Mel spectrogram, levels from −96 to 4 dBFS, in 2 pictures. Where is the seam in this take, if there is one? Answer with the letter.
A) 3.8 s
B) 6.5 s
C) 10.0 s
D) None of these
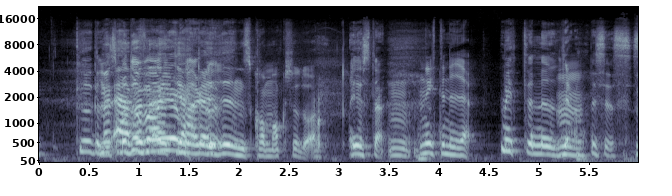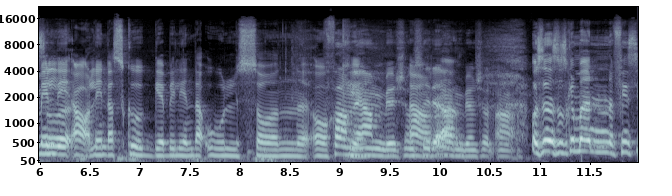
D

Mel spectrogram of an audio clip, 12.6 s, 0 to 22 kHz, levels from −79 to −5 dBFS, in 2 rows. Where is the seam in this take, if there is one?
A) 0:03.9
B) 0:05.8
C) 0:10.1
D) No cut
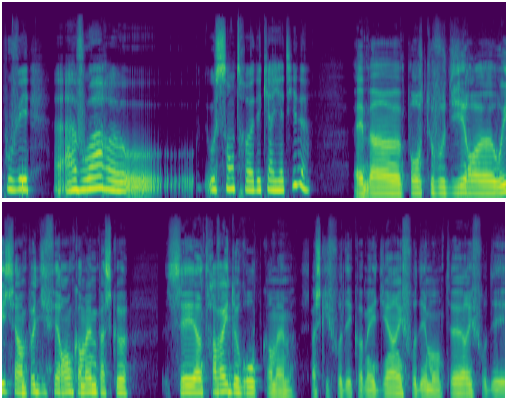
C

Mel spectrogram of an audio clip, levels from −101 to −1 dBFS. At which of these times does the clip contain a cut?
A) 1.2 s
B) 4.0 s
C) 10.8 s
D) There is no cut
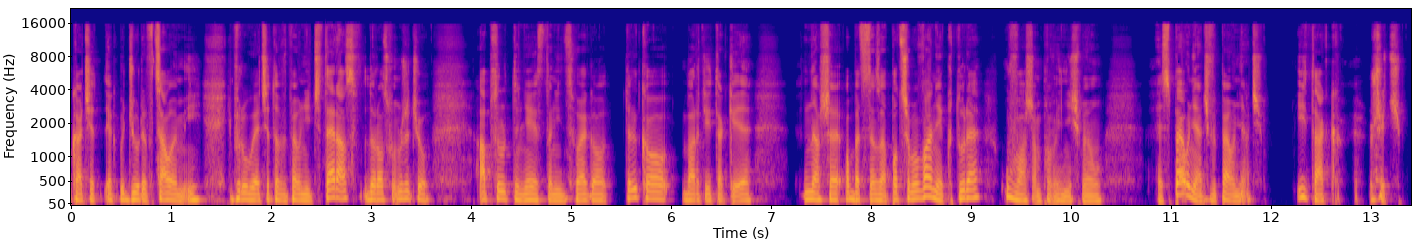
D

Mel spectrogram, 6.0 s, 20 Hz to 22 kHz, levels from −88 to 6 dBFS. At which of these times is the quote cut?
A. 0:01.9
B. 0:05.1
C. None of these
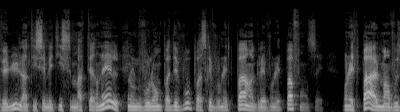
A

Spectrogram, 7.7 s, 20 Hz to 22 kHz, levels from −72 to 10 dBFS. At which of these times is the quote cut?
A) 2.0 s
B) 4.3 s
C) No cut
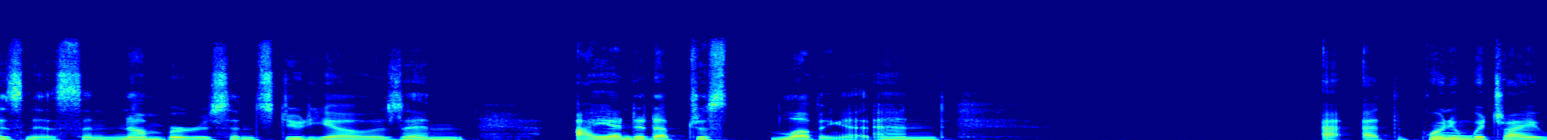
B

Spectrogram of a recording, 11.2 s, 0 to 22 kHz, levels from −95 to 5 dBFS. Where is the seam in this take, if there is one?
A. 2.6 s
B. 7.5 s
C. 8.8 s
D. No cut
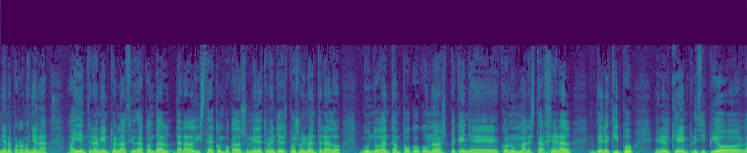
C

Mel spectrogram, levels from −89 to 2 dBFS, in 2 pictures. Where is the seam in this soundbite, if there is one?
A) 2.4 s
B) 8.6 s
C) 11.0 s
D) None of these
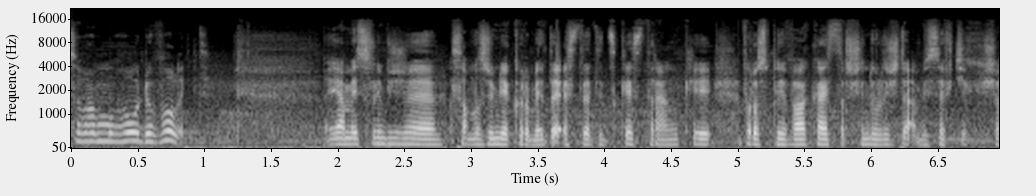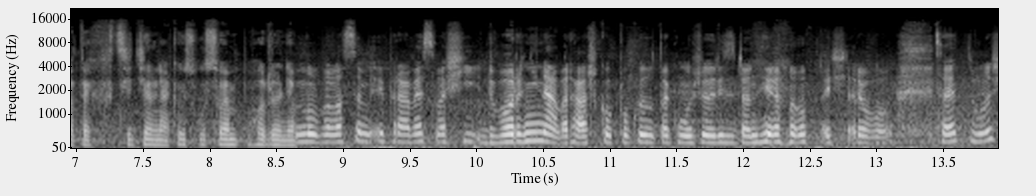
B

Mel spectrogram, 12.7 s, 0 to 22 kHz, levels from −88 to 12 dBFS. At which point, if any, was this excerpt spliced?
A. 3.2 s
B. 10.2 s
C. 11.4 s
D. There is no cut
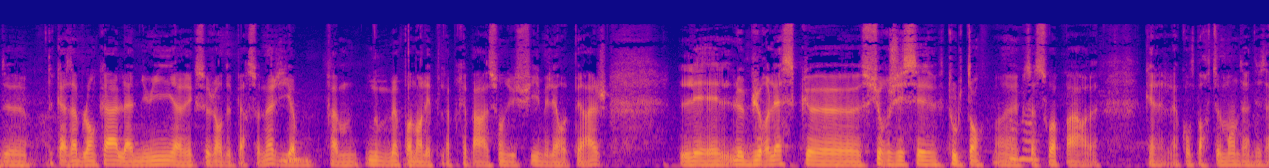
A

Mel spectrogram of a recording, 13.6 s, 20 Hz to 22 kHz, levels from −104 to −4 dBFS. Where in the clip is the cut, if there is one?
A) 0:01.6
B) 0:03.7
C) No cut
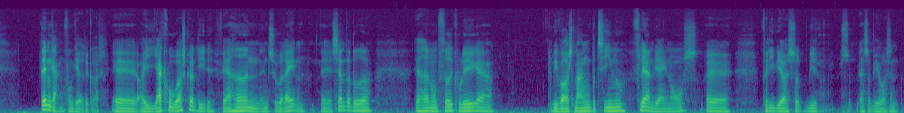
A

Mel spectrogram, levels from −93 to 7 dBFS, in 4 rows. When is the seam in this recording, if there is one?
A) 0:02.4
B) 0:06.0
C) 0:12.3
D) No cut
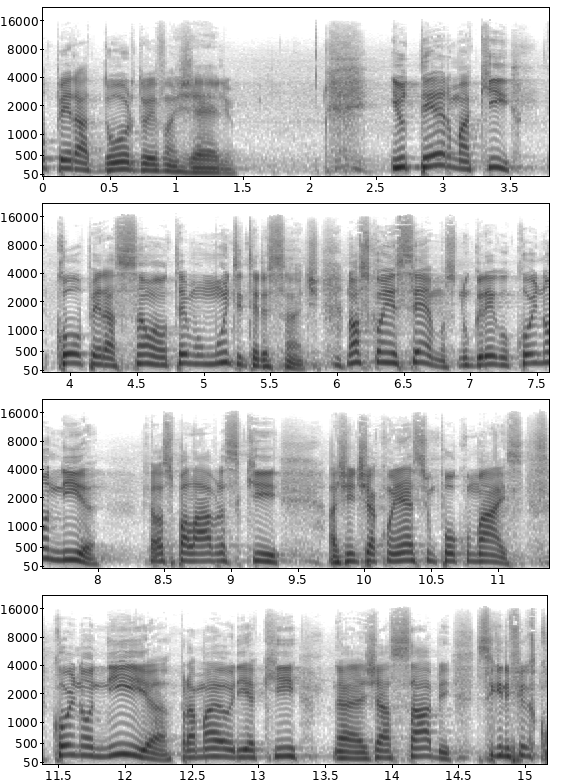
D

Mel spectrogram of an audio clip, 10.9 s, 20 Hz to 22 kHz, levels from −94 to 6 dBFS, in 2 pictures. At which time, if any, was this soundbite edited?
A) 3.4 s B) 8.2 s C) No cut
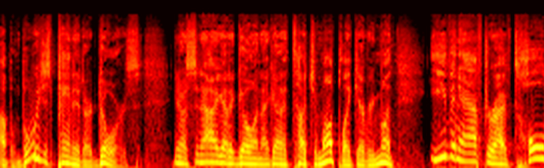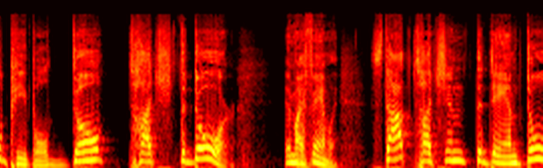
C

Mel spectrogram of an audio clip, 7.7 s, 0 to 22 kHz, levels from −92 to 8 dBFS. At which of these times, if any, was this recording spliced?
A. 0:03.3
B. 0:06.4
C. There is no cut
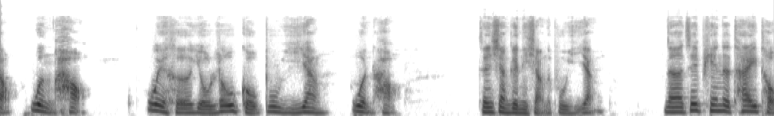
B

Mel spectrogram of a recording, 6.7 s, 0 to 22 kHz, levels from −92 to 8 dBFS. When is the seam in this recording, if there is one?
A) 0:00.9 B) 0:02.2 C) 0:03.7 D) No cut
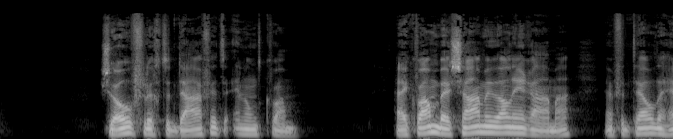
D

